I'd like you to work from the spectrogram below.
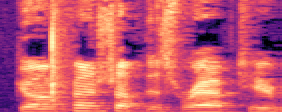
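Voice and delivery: loud, breathless push; gasping after a long count; out of breath. Real, not acted. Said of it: "I'm fucking out of breath now".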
